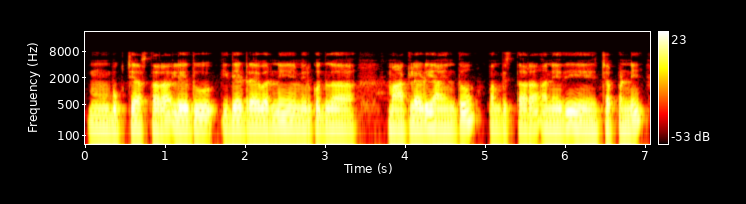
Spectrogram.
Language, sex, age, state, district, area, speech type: Telugu, male, 45-60, Andhra Pradesh, Konaseema, rural, spontaneous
